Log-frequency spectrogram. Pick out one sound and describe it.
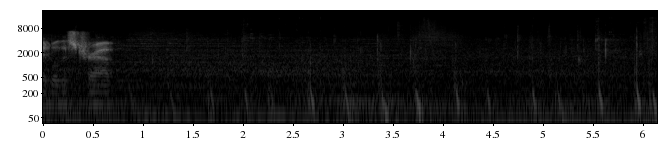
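Footsteps tread softly on a hard floor.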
